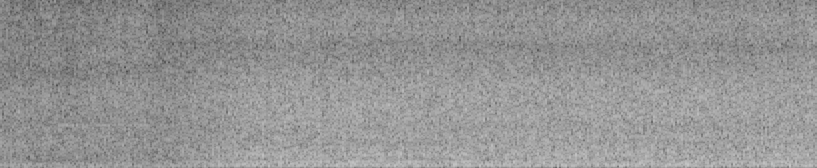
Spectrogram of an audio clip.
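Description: Steady outdoor street noise of passing traffic; about a second and a half in, it grows louder as a steady mechanical hum with a low droning tone joins it.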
